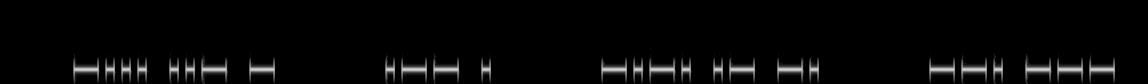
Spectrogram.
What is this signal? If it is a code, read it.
Morse code, heard as a keyed tone, about 15 wpm, 700 Hz. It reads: BUT WE CAN GO
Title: 2x Word-Spacing - Sentences from Top 100 Words - 15wpm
